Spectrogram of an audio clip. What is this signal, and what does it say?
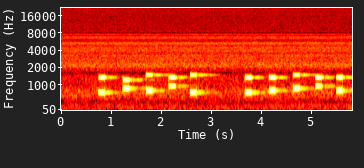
DTMF, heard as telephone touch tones, dialled by hand, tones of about 130 ms. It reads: 27603 25905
